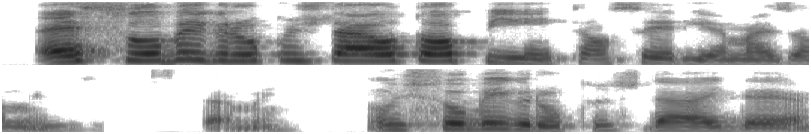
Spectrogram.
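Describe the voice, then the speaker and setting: Over a quiet background, a woman with a fairly high voice speaks at a moderate pace, her pitch swinging very widely and her loudness rising and falling sharply. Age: 20s. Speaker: book club guest, literary Instagram creator. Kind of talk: casual book discussion.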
